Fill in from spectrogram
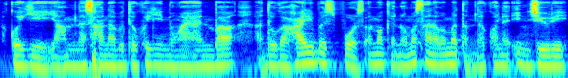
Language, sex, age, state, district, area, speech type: Manipuri, male, 18-30, Manipur, Imphal West, urban, spontaneous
